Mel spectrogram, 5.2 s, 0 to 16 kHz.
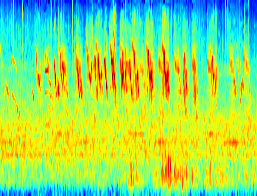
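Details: A flock of sparrows gathering at food at a Tenmangu shrine on 28 December 2016 chirps busily: dense, overlapping high twittering notes tumble rapidly, with several birds calling at once throughout.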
